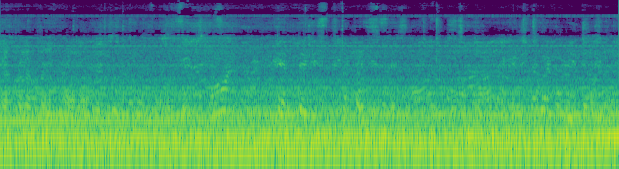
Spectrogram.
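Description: Steady low drone inside a jet airliner's cabin on the ground, its engines running with several steady humming tones, under the faint chatter of passengers.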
